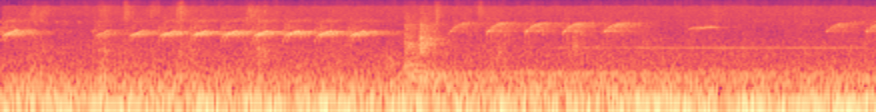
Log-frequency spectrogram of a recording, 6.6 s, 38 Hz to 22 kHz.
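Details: Ryukyu ruddy kingfisher returning to Ishigaki Island, Okinawa, in spring, its first calling of the year noted on 31 March: two series of clear, arched whistled notes, rapidly repeated about five per second, over steady low background hum.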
